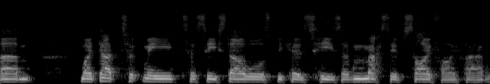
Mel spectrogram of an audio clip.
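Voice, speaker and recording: Medium-pitched male voice with a dark, mellow tone and an English accent. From England. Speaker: film extra and artist. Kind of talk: interview. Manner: halting, many fillers and repeats.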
